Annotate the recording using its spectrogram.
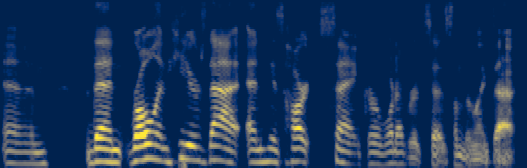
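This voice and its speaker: A woman's voice: sits low, very animated, normal speed, vocal fry, no echo, studio quality. A woman co-hosting an unscripted book podcast, chatting casually with frequent laughter. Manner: casual, laughs often, lots of fillers. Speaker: podcast co-host.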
